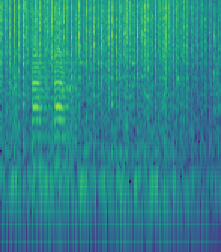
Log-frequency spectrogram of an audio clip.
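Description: A car engine runs steadily throughout as the car is driven through a village, a dense, rumbling drone with a fast, even pulsing, holding a fairly constant loudness for the whole stretch.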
